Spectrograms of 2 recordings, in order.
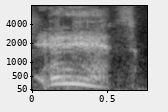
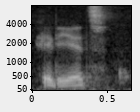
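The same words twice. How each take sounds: First: It is yelled out loudly. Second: It is muttered quietly under the breath.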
